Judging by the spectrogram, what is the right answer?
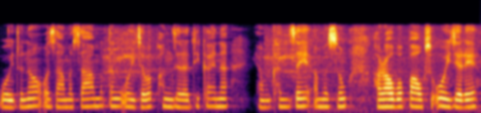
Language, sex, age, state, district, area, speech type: Manipuri, female, 30-45, Manipur, Thoubal, rural, spontaneous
